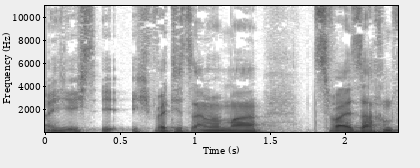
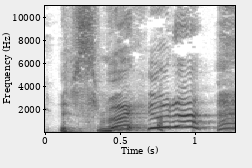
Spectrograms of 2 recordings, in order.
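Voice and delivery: laughing. Real, not acted. Laughing after trailer demo.

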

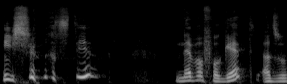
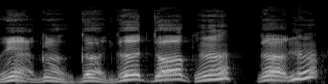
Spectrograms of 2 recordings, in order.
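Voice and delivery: slurred, swooping mumble; 3 semitones lower, much slower than usual. Retold or imitated. Comic shows how the rapper talked to his crowd, mock mumble. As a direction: mumble it low, rising into indistinct singsong. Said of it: "der hat nur genuschelt".

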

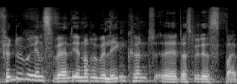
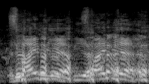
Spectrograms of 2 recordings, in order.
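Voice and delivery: excited cheer; 11 semitones higher, much slower than usual. Real, not acted. Cheering a correct quiz answer.

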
